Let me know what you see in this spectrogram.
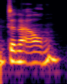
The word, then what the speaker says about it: Dunelm: D-U-N-H-A-M? – D-U-N-E-L-M. Dunelm. – Dunelm? – Dunelm. – Spell it once more, sorry. – D-U. – D-U. – N. – N. – E-L. M. – Oh, Dunelm. Dunelm.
